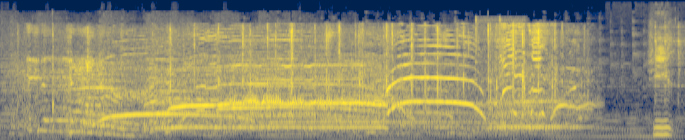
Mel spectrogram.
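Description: A crowd booing and shouting at a high school track and field championship, a loud sustained roar of many voices with long drawn-out calls rising and falling over several seconds before it cuts off.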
